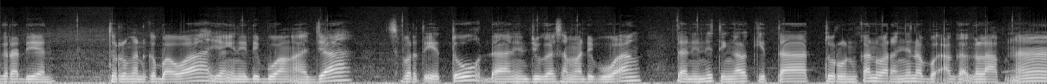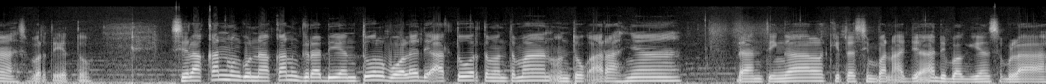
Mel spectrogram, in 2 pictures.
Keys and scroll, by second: 14.7 g, 18.6-19.3 typing, 20.7-20.9 typing.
